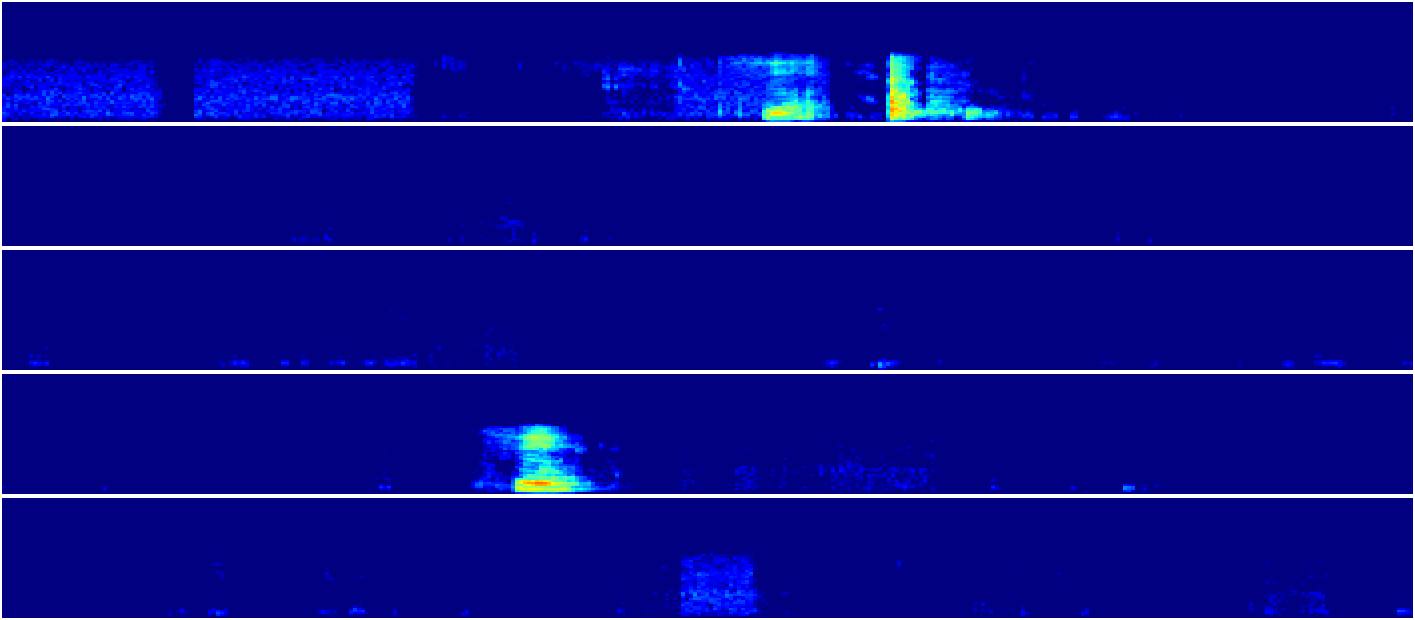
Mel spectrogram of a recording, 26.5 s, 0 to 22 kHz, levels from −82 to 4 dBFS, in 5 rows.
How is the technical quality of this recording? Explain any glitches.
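No glitches turn up anywhere in the recording; what you're hearing is the familiar narrow sound of G.711 telephone coding, with the speech sitting in the usual 200 Hz to 3.4 kHz line band and nothing reaching above about 3.8 kHz.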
